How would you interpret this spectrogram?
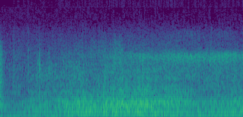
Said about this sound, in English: There's an airplane flying around this room.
